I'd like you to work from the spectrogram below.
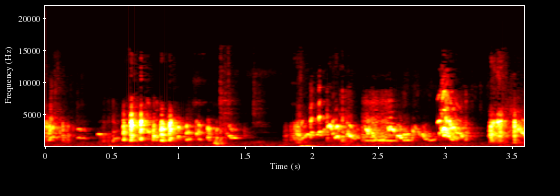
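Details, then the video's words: Two harsh, drawn-out squawking bursts from conure parakeets, each noisy and grating, with a short silence between them and a final sharp call. "conure parakeet sounds"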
